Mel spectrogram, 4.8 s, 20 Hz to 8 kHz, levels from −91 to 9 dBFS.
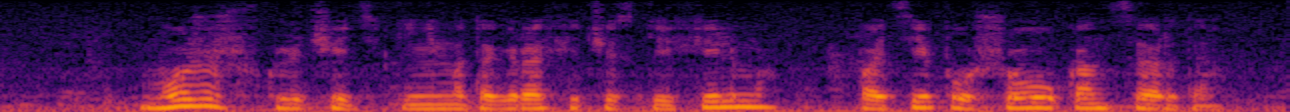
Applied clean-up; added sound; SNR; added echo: none; none; none; none.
